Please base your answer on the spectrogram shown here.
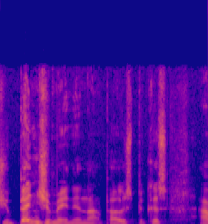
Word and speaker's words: Benjamin: She used to, and because my mother was a Dutch woman, and when she was angry, she'd say Benjamin, and that's how you pronounce it in Dutch, Benjamin.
